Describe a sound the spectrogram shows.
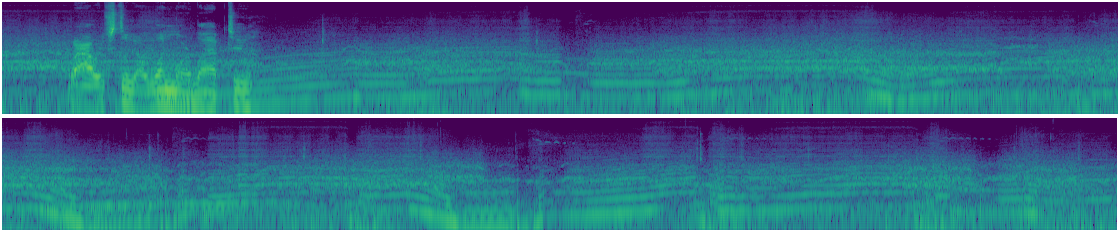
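A car engine revs up and down steadily.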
